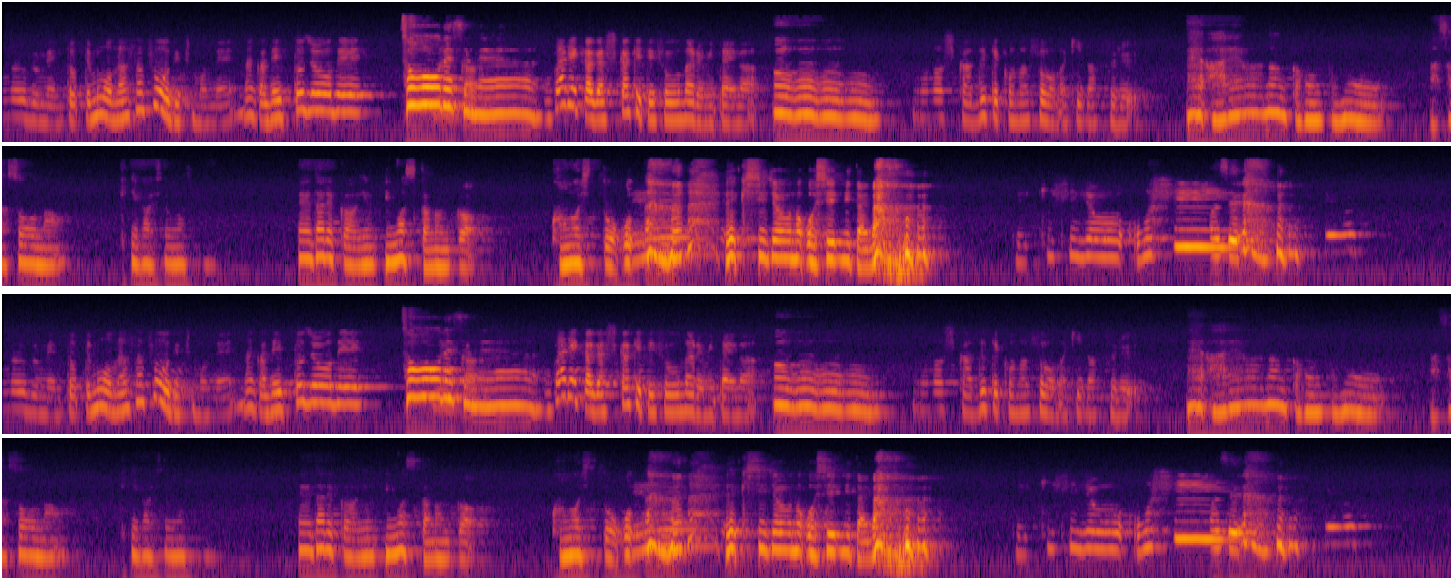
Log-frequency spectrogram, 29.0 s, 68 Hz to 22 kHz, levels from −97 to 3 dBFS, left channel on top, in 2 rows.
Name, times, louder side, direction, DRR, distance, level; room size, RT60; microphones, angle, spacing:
voice 1, 0.0-3.6 4.4-4.7 5.4-7.5 9.2-11.3 17.9-18.0 20.8-21.6 24.6-26.8 27.7-28.1, left 2 dB, 25° left, 4 dB, 1.2 m, -34 dB
voice 2, 4.0-5.4 7.7-8.8 11.8-13.8 14.3-15.1 15.8-16.6 17.5-19.2 20.0-23.8 26.6-27.5, left 3 dB, 60° left, 9 dB, 0.9 m, -29 dB
28.0 x 26.0 x 4.3 m, 0.76 s
head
